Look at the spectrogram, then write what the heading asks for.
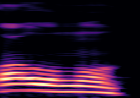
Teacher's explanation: Akan tetapi mad silah qasirah ini apabila dia diwaqafkan maka tidak panjang seperti qaumuh. Qaumuh ini aslinya mad silah qasirah.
